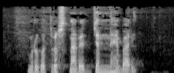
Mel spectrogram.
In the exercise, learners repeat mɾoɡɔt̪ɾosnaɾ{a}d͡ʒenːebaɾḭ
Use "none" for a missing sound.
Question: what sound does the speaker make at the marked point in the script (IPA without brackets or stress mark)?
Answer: e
